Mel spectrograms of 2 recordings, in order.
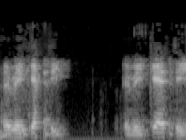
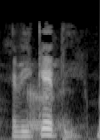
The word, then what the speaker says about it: Ebiketie: En el 28, Green Bay Packers vuelve a elegir y elige a Arnold, a ver si lo digo bien, Ebikitie. El Edge de Penn State. Es que es complicado. – Ebiketie, yo digo. – Ebiketie, vale.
